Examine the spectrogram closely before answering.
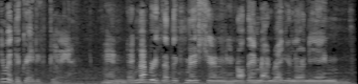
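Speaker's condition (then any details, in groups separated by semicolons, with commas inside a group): Deafness; genetic hereditary nerve deafness, born hearing or hard of hearing, profoundly deaf by age five; cochlear implants for a couple of years, bypass damaged nerve, formerly hearing aids, groups still hard; deaf-sounding voice, mistaken for drunk slurring, sometimes taken as German accent, speech learned while hearing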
